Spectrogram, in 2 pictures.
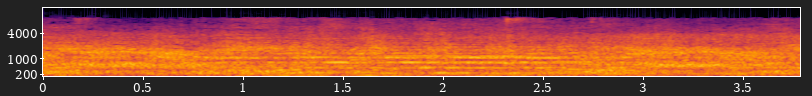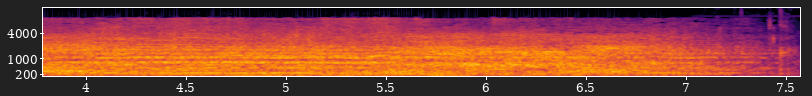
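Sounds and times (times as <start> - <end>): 
stadium football crowd cheering: 0.0 - 7.5.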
